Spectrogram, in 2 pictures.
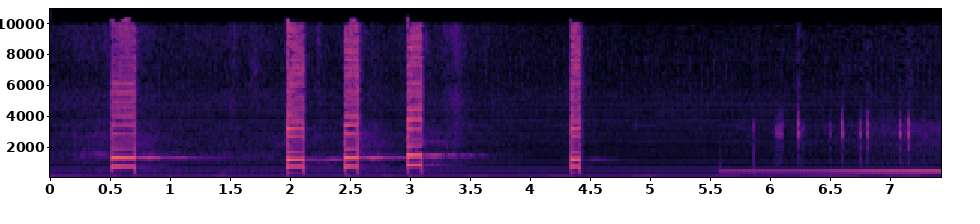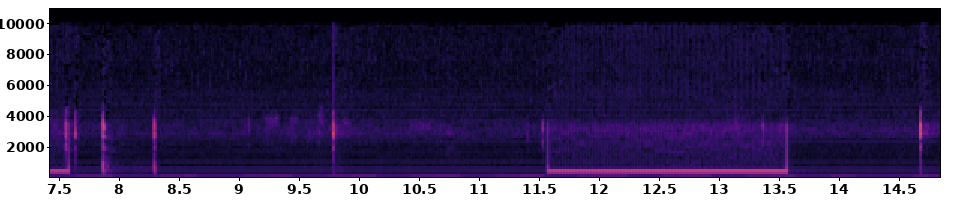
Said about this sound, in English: So I'm about to lift the receiver. Okay. And you can bring it up. I'm going to dial a number now. I'm just picking a station at random.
